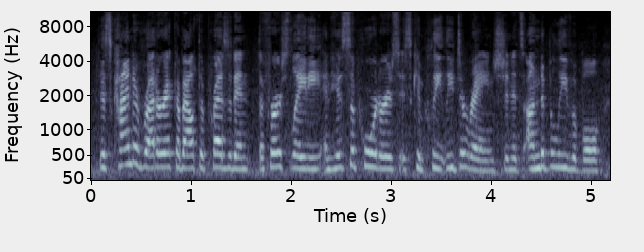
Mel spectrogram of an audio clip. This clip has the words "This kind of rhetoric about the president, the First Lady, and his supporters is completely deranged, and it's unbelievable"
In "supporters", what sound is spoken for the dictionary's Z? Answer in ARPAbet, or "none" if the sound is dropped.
Z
